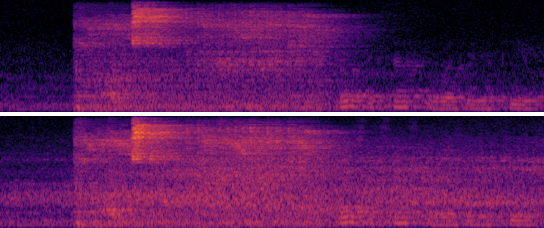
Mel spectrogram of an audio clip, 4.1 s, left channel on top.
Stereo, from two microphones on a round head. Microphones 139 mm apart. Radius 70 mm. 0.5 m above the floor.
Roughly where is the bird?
Centre.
